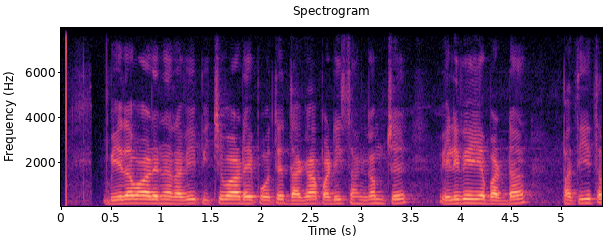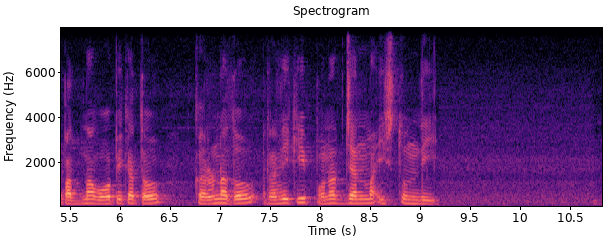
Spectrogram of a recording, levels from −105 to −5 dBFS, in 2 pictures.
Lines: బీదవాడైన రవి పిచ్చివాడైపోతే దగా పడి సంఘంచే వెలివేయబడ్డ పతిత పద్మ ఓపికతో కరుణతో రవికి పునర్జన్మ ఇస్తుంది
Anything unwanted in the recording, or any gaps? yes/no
no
